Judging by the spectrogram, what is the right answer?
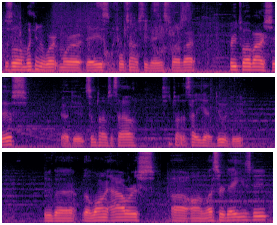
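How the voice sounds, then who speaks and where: A man's voice: medium pitch, steady tone, moderate pace, mellow, soft background music. A man chatting casually and slangily as he streams games, often repeating phrases for emphasis. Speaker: game streamer, host. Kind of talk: casual livestream chat while gaming.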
